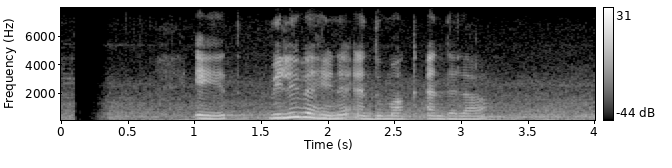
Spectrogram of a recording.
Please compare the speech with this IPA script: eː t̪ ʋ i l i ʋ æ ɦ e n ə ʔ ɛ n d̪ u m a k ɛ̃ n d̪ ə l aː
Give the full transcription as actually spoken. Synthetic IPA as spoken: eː t̪ ʋ i l i ʋ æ ɦ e n ə ʔ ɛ n d̪ u m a k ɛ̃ n d̪ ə l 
